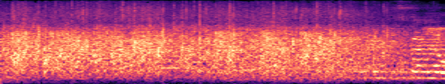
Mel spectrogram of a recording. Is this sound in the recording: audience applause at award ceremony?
yes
